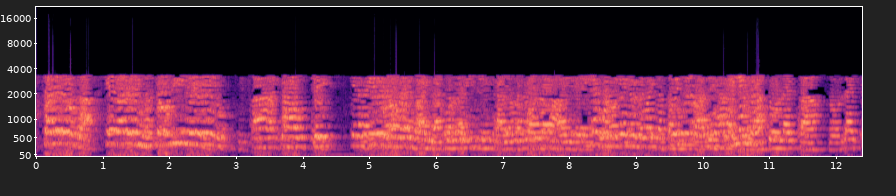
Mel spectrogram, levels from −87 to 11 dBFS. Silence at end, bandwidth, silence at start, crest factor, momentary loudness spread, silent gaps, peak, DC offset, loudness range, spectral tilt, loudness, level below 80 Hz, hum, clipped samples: 0 s; 3.6 kHz; 0 s; 10 dB; 6 LU; none; 0 dBFS; under 0.1%; 1 LU; -7.5 dB/octave; -11 LUFS; -38 dBFS; none; under 0.1%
